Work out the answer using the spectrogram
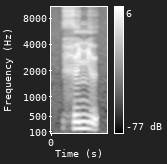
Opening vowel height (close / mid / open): close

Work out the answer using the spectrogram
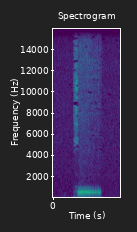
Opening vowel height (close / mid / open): mid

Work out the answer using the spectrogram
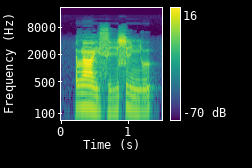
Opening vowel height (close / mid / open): open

